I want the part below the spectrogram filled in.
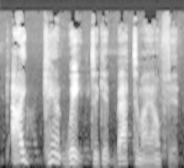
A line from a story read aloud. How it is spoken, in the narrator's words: John said eagerly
